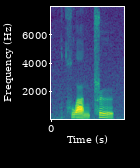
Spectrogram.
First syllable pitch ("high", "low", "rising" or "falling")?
low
